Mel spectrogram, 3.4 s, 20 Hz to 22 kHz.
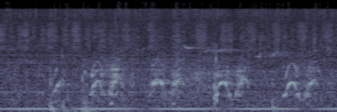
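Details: Zebra call far off in the distance during an afternoon safari drive on 28 October 2016, giving a series of high, yelping barks in quick succession over a low engine hum.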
